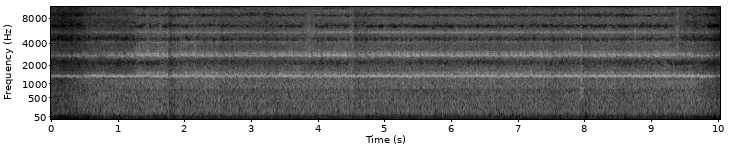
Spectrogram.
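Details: 2003 Range Rover engine, starting about 10 minutes into driving, especially after driving faster and then slowing down: steady thin high-pitched whine over a soft running hiss; source unknown.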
